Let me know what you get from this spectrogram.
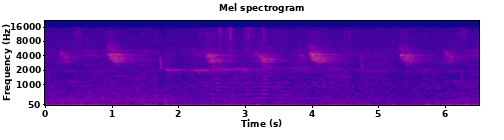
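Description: A small bird repeating a short, high chirp about once a second, over a steady low rumble.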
